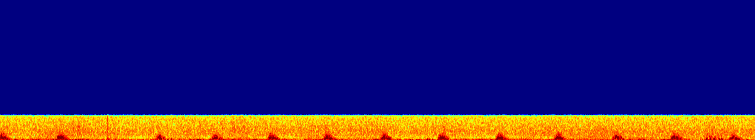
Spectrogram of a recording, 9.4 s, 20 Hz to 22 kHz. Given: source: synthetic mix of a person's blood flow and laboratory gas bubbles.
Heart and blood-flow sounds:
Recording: Doppler ultrasound of blood flow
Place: subclavian vein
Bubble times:
8.80-9.09 s: bubbles
From the record:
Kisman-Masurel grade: 111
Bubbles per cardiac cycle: 1 to 2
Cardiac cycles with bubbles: 1 to 10%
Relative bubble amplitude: barely perceptible (0.100 to 0.250)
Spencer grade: 1 (occasional bubble signal discernible with the cardiac motion signal, with majority of cardiac periods free of bubbles)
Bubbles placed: anywhere in the cardiac cycle

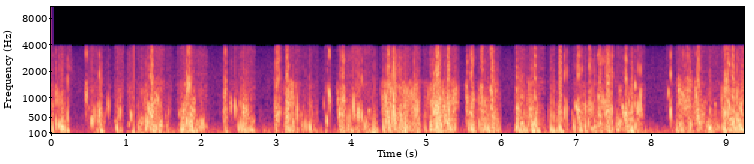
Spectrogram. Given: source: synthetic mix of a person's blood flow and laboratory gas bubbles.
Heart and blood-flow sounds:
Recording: Doppler ultrasound of blood flow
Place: subclavian vein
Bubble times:
0.00-0.26 s: bubbles
0.44-0.79 s: bubbles
0.83-0.97 s: bubbles
1.01-1.61 s: bubbles
1.67-2.08 s: bubbles
2.28-2.72 s: bubbles
2.96-3.55 s: bubbles
3.63-3.73 s: bubbles
3.79-4.27 s: bubbles
4.38-5.45 s: bubbles
5.50-6.00 s: bubbles
6.17-6.58 s: bubbles
6.62-6.91 s: bubbles
6.94-7.92 s: bubbles
8.19-9.25 s: bubbles
From the record:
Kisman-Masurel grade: 343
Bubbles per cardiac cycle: rolling drumbeat, 9 or more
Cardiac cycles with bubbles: 100%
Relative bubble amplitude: loud (0.450 to 0.775)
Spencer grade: 3 (all of the cardiac periods contain showers or single bubble signals, but not dominating or overriding the cardiac motion signals)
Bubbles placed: anywhere in the cardiac cycle

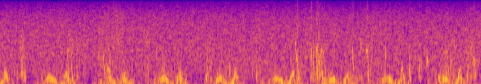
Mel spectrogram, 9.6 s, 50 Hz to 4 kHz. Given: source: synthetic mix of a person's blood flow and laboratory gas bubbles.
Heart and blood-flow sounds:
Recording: Doppler ultrasound of blood flow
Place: precordium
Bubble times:
0.27-0.56 s: bubbles
0.79-0.88 s: bubbles
1.30-1.60 s: bubbles
2.04-2.29 s: bubbles
2.88-3.00 s: bubbles
3.09-3.33 s: bubbles
4.09-4.28 s: bubbles
4.51-4.64 s: bubbles
5.03-5.22 s: bubbles
5.83-6.05 s: bubbles
6.08-6.13 s: bubbles
6.16-6.56 s: bubbles
7.00-7.26 s: bubbles
7.30-7.47 s: bubbles
7.67-7.75 s: bubbles
8.16-8.25 s: bubbles
8.36-8.46 s: bubbles
8.50-8.64 s: bubbles
8.74-9.15 s: bubbles
9.30-9.64 s: bubbles
From the record:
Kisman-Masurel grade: 243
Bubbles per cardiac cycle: several, 3 to 8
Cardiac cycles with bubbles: 100%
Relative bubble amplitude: loud (0.450 to 0.775)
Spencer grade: 3 (all of the cardiac periods contain showers or single bubble signals, but not dominating or overriding the cardiac motion signals)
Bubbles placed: only in the low amplitude regions of the cardiac cycle

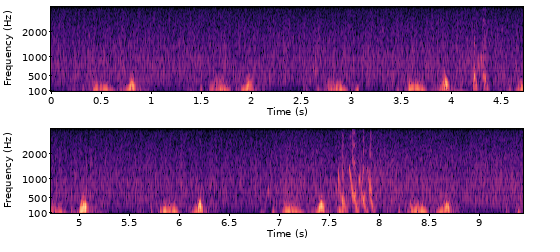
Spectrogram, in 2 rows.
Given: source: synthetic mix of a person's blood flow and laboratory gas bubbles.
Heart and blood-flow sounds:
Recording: Doppler ultrasound of blood flow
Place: precordium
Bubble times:
4.16-4.41 s: bubbles
7.57-7.99 s: bubbles
From the record:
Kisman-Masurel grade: 122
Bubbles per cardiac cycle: 1 to 2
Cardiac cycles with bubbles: 10 to 50%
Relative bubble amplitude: moderate (0.250 to 0.450)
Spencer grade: 2 (many but less than half of the cardiac periods contain bubble signals, singularly or in groups)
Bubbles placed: only in the low amplitude regions of the cardiac cycle

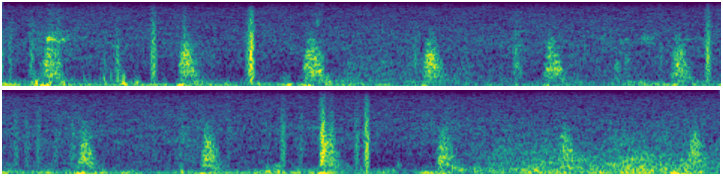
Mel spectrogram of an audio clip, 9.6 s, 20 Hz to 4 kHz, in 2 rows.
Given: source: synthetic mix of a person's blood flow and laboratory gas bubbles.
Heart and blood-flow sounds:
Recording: Doppler ultrasound of blood flow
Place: subclavian vein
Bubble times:
0.52-0.80 s: bubbles
2.06-2.18 s: bubbles
4.07-4.19 s: bubbles
From the record:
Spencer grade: 2 (many but less than half of the cardiac periods contain bubble signals, singularly or in groups)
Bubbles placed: anywhere in the cardiac cycle

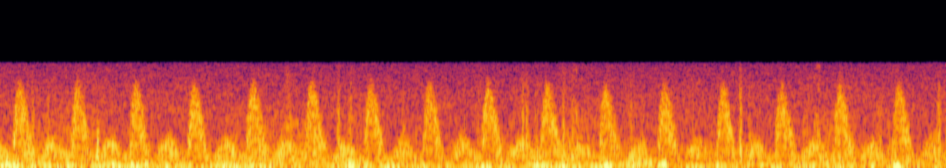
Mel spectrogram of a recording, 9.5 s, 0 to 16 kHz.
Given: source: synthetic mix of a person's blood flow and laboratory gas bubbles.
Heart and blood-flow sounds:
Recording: Doppler ultrasound of blood flow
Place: subclavian vein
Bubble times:
2.80-3.02 s: bubbles
3.50-3.60 s: bubbles
4.01-4.09 s: bubbles
5.24-5.29 s: bubbles
5.32-5.48 s: bubbles
5.66-5.90 s: bubbles
7.50-7.63 s: bubbles
7.89-8.48 s: bubbles
8.72-8.92 s: bubbles
8.99-9.15 s: bubbles
9.29-9.42 s: bubbles
From the record:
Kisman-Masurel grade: 221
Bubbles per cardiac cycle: several, 3 to 8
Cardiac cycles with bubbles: 10 to 50%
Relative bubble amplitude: barely perceptible (0.100 to 0.250)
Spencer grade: 2 (many but less than half of the cardiac periods contain bubble signals, singularly or in groups)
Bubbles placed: anywhere in the cardiac cycle

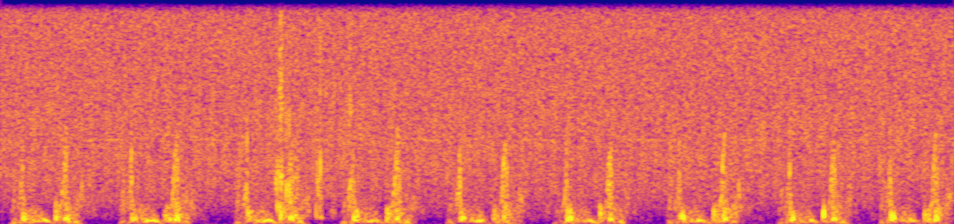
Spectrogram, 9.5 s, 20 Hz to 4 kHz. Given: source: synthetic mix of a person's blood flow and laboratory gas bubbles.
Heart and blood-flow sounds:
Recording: Doppler ultrasound of blood flow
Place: precordium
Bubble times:
2.74-3.26 s: bubbles
3.47-3.54 s: bubbles
From the record:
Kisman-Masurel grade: 211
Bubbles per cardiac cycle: several, 3 to 8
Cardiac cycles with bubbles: 1 to 10%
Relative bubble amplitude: barely perceptible (0.100 to 0.250)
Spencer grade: 1 (occasional bubble signal discernible with the cardiac motion signal, with majority of cardiac periods free of bubbles)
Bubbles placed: anywhere in the cardiac cycle

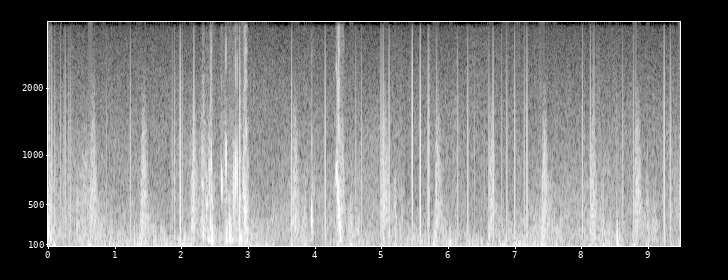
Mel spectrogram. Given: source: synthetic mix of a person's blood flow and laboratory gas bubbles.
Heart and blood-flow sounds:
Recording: Doppler ultrasound of blood flow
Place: subclavian vein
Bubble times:
0.00-0.07 s: bubbles
2.28-2.55 s: bubbles
2.58-3.02 s: bubbles
3.93-4.00 s: bubbles
4.29-4.45 s: bubbles
9.46-9.49 s: bubbles
From the record:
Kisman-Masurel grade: 222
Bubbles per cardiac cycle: several, 3 to 8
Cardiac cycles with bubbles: 10 to 50%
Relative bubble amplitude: moderate (0.250 to 0.450)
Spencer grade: 2 (many but less than half of the cardiac periods contain bubble signals, singularly or in groups)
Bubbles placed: anywhere in the cardiac cycle

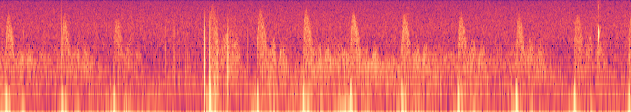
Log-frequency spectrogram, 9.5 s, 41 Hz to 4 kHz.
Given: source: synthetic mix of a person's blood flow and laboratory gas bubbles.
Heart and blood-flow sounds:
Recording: Doppler ultrasound of blood flow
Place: subclavian vein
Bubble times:
8.95-9.01 s: bubbles
From the record:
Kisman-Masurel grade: 122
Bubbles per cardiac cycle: 1 to 2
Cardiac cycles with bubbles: 10 to 50%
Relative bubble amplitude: moderate (0.250 to 0.450)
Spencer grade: 2 (many but less than half of the cardiac periods contain bubble signals, singularly or in groups)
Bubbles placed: anywhere in the cardiac cycle

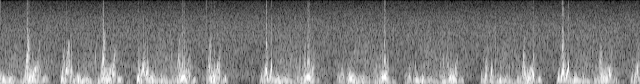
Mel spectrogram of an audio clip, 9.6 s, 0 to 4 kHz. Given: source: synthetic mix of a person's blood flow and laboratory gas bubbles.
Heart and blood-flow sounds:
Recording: Doppler ultrasound of blood flow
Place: precordium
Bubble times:
no bubbles
From the record:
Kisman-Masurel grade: 000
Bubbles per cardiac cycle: 0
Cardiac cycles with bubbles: 0%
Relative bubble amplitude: no bubbles discernible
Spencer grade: 0 (complete lack of bubble signals)

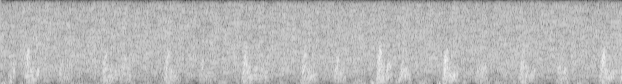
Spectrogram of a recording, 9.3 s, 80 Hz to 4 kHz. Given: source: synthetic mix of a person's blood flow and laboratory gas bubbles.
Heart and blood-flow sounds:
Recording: Doppler ultrasound of blood flow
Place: precordium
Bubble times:
0.12-0.22 s: bubbles
From the record:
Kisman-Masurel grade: 213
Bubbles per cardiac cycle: several, 3 to 8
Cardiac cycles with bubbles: 1 to 10%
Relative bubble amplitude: loud (0.450 to 0.775)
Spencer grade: 1 (occasional bubble signal discernible with the cardiac motion signal, with majority of cardiac periods free of bubbles)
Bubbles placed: only in the low amplitude regions of the cardiac cycle

